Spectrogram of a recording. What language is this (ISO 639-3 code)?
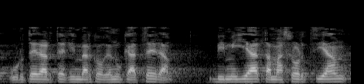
eus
